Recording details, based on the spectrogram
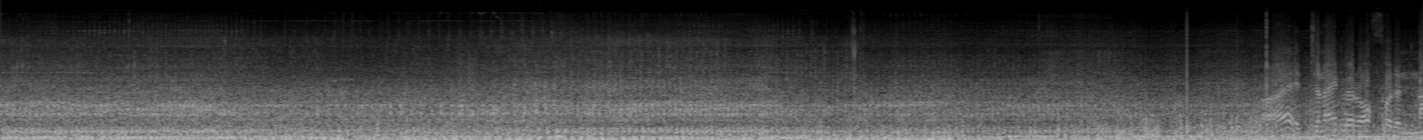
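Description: A motorcycle engine runs steadily and loudly at the start of a night ride, a constant drone with wind and road noise throughout.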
